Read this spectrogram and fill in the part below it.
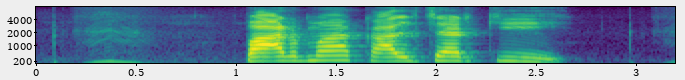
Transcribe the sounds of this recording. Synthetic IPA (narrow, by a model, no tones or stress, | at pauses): paɾmakalt͡ʃəɾki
